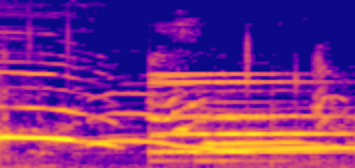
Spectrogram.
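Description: A human voice imitates a wolf howl, drawing out long wavering, sliding tones that rise and fall, with a second overlapping howl joining midway, close and steady.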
